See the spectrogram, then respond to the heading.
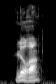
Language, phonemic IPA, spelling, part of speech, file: Arabic, /lu.ɣa/, لغة, noun, Ar-لغة.ogg
- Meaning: 1. language 2. dialect, vernacular 3. jargon 4. a variant 5. Classical Arabic and Modern Standard Arabic 6. lexicography, lexicographic literature, lexicographers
